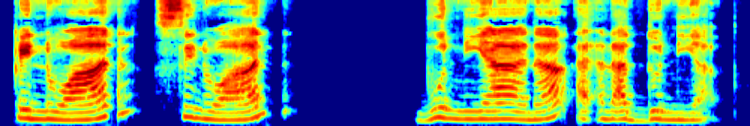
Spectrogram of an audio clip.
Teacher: we are reading the noon properly without the merging and with the timing how we read it in the izhar. There are only four words in Quran al-Kareem: qinwan, sinwan, bunyana, and ad-dunya.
